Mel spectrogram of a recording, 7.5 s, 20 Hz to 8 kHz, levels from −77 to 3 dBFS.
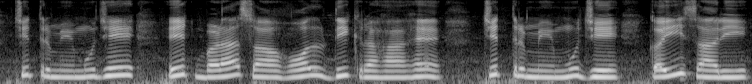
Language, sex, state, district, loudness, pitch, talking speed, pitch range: Hindi, female, Madhya Pradesh, Katni, -16 LUFS, 200 Hz, 120 wpm, 190-230 Hz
